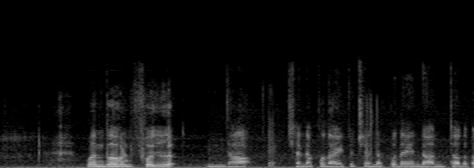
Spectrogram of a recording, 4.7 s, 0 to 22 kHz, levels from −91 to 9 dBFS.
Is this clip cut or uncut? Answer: cut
